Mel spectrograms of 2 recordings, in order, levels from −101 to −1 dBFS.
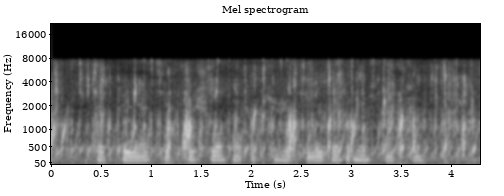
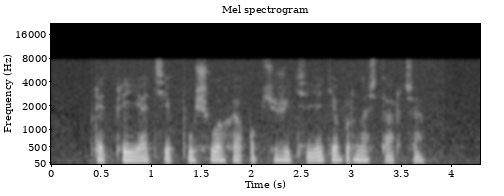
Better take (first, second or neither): second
